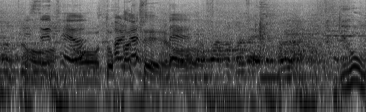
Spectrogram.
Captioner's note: laughing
